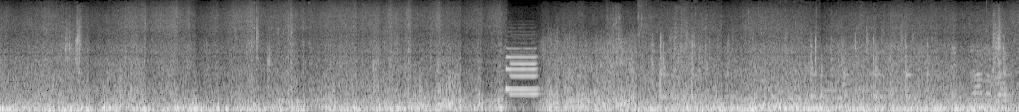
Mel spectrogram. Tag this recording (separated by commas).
Waves, Boat, Wind noise (microphone), Ocean, Sailboat, sailing, Wind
